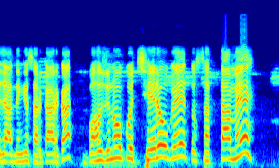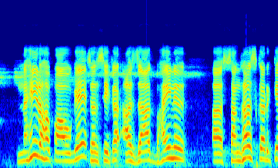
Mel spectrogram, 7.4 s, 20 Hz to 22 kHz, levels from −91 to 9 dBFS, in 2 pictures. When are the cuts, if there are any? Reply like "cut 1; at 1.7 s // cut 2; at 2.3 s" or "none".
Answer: cut 1; at 1.0 s // cut 2; at 4.9 s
